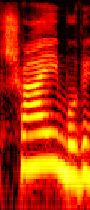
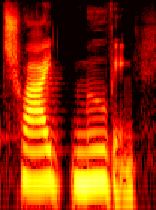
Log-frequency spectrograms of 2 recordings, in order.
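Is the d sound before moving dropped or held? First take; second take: dropped; held. First: The d sound is dropped completely. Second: The tongue touches the roof for a held d. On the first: The speaker calls it wrong. "try moving 아니고" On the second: The speaker calls it right. "디귿 받침이 있는 것처럼 혀가 천장에 닿았다가 moving으로 넘어가"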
